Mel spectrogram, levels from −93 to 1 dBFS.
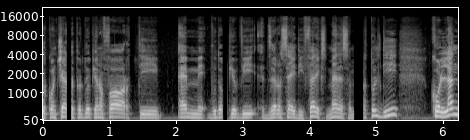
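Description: Speech with three silent gaps, at 0.35 to 0.42 s, 2.68 to 2.76 s (each about 73 ms), and 4.65 to 4.80 s (about 145 ms). The speech resumes as though it kept playing underneath, pointing to a likely Bluetooth dropout, with packets arriving too late and being discarded.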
